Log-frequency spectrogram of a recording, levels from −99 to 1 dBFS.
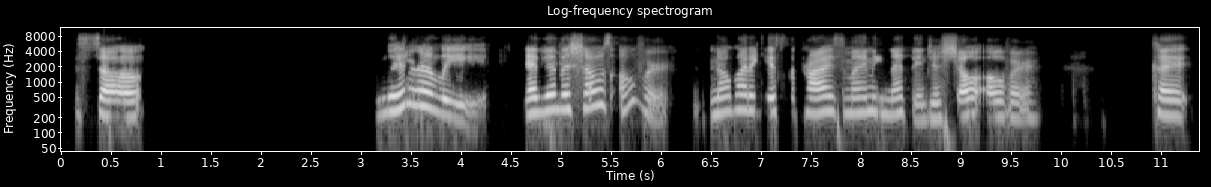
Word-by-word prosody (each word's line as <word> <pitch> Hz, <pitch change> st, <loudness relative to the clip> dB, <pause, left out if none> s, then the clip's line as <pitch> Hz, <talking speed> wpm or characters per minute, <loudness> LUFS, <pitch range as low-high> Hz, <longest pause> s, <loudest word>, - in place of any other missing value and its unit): So 215 Hz, -3 st, +4 dB, 2.4 s
Literally, 355 Hz, -, +2 dB, 0.4 s
and 245 Hz, +2 st, +6 dB
then 285 Hz, +1 st, +4 dB
the 290 Hz, 0 st, +3 dB
show's 320 Hz, +5 st, +1 dB
over. 415 Hz, +2 st, -7 dB, 0.4 s
Nobody 270 Hz, +4 st, -1 dB
gets 245 Hz, +1 st, 0 dB
the 245 Hz, -, -11 dB
prize 245 Hz, +1 st, +2 dB
money, 245 Hz, +1 st, -4 dB
nothing, 230 Hz, -6 st, -5 dB
just 195 Hz, 0 st, -5 dB
show 220 Hz, +2 st, +3 dB
over. 200 Hz, -1 st, -4 dB, 1.1 s
Cut. 225 Hz, -3 st, +1 dB
245 Hz, 90 wpm, -22 LUFS, 220-290 Hz, 2.4 s, and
